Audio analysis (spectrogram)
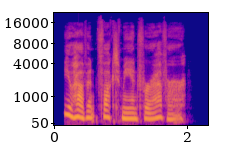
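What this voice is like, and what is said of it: Needy, pleading tone. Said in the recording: “My voice is needy.”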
